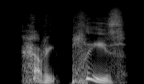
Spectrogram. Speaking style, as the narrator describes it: pleaded

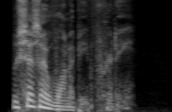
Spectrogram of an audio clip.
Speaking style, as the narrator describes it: Alexandra muttered

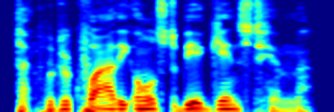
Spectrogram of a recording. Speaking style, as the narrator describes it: Piet replied dryly

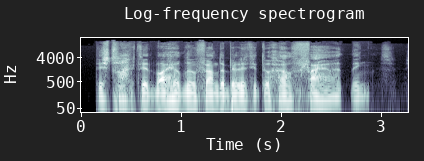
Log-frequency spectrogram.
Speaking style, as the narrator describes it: laughed

